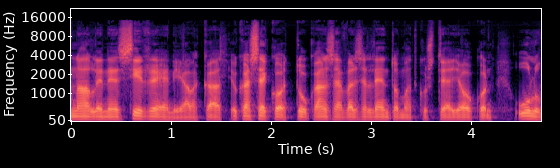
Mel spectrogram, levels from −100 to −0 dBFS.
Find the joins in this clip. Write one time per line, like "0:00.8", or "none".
0:01.5

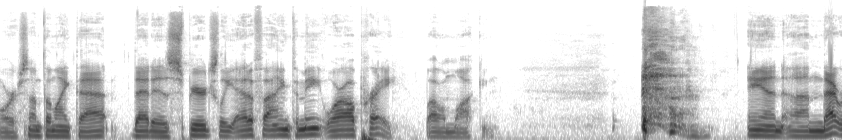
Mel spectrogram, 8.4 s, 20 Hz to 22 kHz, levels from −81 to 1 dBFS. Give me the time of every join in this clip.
0:01.2

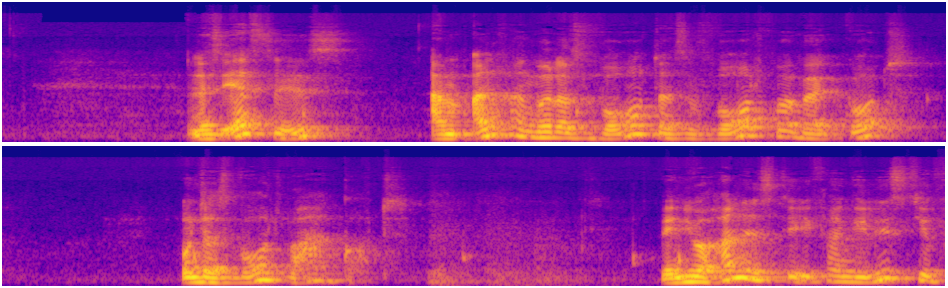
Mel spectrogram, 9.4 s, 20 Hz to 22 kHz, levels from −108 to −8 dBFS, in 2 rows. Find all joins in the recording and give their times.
none

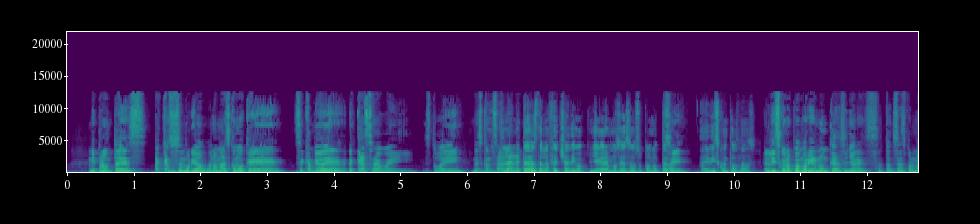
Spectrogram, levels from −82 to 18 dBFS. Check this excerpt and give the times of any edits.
0:01.3
0:03.4
0:06.0
0:09.4
0:10.4

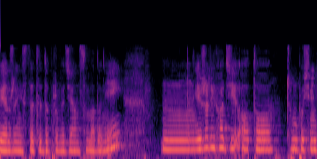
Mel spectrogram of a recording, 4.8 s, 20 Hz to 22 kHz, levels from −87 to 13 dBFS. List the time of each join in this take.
none

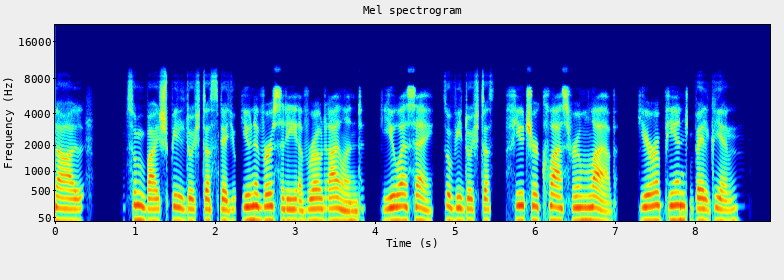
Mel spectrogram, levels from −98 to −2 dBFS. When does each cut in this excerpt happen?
0:02.1
0:07.9

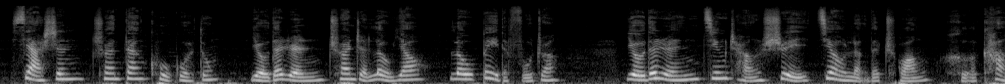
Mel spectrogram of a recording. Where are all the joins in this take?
0:02.4

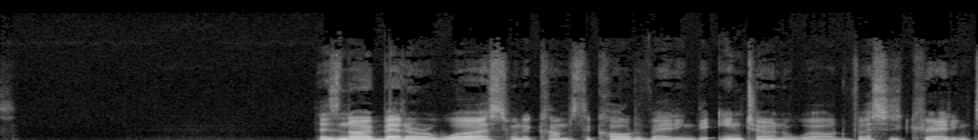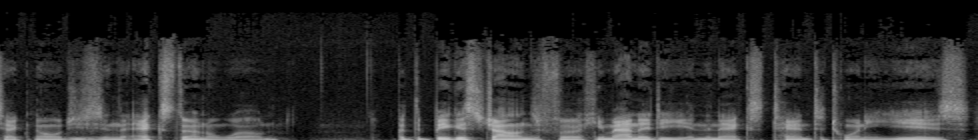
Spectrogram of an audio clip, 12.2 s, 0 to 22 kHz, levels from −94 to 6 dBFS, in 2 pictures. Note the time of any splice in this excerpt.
none

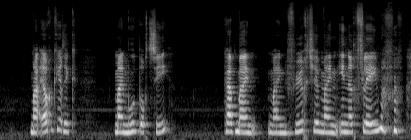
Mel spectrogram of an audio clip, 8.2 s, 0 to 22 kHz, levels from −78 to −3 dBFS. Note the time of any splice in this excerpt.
0:01.2
0:04.5
0:06.8

